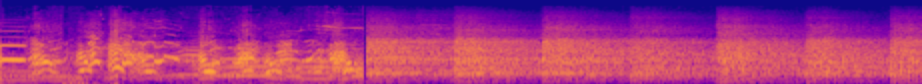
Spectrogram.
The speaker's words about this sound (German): Unsere Hunde sind sehr nervös.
